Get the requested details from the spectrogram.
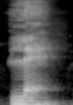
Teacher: ल है वह पार्श्विक व्यंजन है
